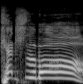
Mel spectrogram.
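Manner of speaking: put-on, very high, shrill shouted yell. Describing dads and coaches at youth sports, imitating a yelling dad. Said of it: "the dads that yell".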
